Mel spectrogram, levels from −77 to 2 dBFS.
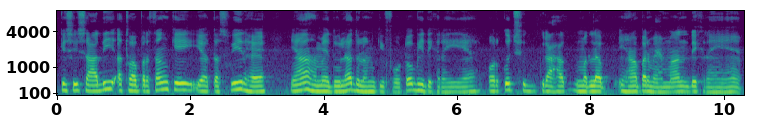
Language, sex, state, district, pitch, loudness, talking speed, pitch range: Hindi, male, Bihar, Saharsa, 145 Hz, -14 LUFS, 170 wpm, 135-165 Hz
